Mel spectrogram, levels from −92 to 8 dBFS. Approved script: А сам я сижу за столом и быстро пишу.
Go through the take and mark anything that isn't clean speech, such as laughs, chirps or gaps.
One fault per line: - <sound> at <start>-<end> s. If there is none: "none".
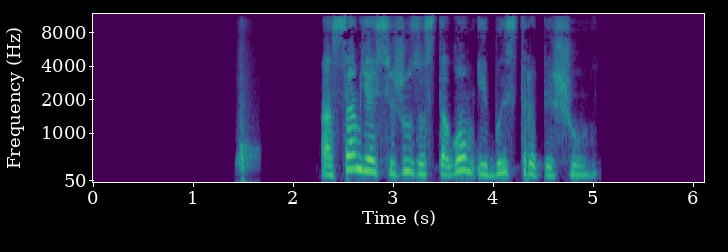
- whoosh at 1.4-1.7 s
